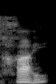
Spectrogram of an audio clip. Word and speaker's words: chi: The term chiasm comes from the Greek letter chi, or if spoken in Greek, it's actually pronounced chi, and which looks like our letter X.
